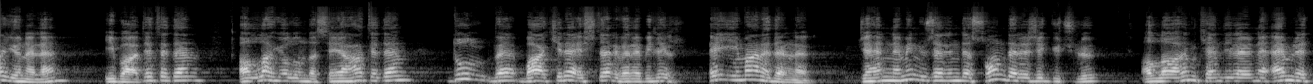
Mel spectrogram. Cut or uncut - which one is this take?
cut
